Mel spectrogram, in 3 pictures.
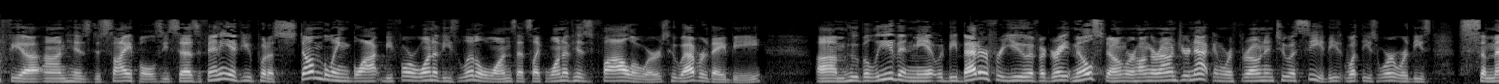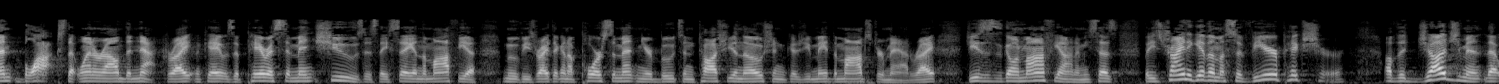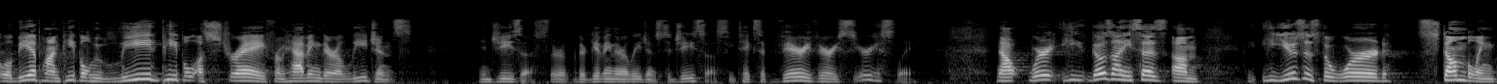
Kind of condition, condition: setting, large echoing room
